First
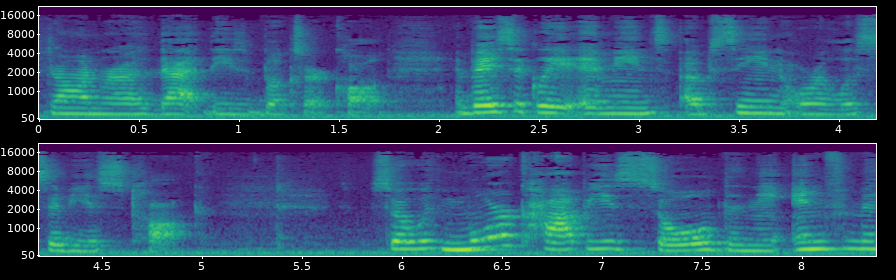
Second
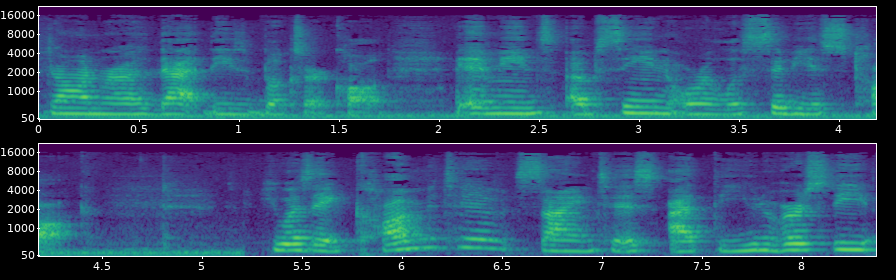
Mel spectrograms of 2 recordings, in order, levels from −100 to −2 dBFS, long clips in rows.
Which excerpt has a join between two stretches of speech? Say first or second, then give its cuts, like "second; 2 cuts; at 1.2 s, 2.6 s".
second; 2 cuts; at 2.1 s, 5.2 s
